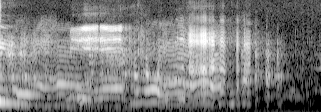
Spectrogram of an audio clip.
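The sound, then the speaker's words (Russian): Several goats on a meadow bleat together in wavering, quavering cries that overlap for about three seconds, moderately loud, with no talking. “А ты что ж молчишь, коза дереза?”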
